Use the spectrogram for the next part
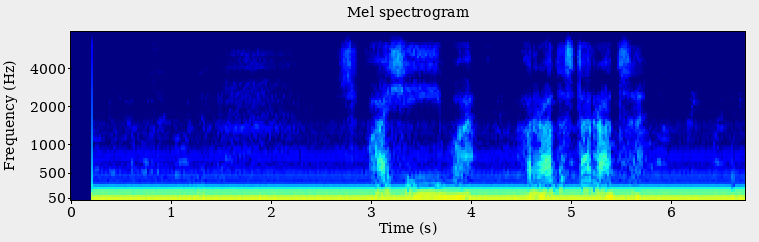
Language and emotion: Russian, positive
